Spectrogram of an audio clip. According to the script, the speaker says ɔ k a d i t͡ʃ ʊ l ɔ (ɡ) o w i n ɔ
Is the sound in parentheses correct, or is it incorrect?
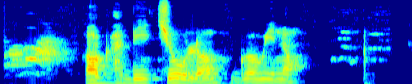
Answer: correct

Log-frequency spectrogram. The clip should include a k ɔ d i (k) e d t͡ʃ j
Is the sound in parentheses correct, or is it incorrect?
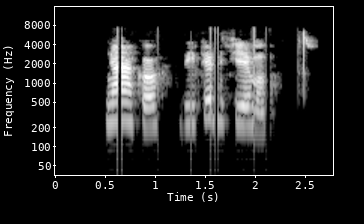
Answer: incorrect: t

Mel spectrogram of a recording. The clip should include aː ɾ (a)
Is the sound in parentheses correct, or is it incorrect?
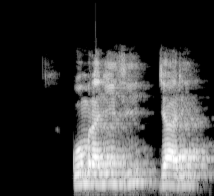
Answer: incorrect: i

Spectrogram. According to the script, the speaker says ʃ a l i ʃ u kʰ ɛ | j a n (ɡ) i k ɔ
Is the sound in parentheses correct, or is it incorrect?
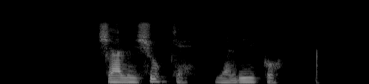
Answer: incorrect: d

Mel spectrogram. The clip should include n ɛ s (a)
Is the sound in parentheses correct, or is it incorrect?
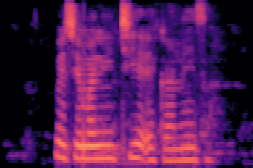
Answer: correct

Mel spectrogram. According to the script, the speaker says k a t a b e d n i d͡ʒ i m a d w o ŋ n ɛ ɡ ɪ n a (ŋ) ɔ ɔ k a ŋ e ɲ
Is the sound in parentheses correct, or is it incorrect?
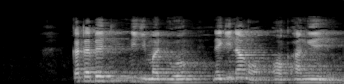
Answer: correct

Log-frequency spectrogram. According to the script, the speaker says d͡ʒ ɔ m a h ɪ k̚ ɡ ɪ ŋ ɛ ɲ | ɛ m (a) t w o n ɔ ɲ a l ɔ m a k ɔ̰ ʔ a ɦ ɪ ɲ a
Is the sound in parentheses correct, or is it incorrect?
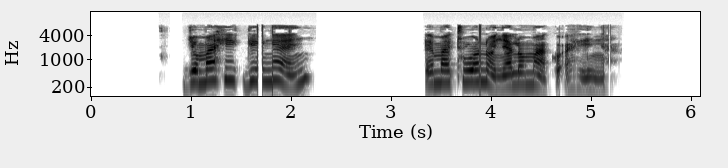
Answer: correct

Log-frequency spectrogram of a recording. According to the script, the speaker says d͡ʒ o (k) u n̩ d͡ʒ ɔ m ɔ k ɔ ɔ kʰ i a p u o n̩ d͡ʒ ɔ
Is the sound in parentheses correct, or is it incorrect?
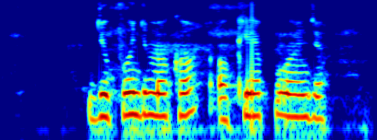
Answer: incorrect: p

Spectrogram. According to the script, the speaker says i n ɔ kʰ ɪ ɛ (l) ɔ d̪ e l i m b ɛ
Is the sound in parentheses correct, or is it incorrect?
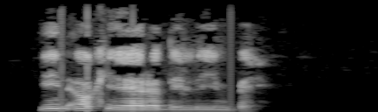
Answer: incorrect: ɾ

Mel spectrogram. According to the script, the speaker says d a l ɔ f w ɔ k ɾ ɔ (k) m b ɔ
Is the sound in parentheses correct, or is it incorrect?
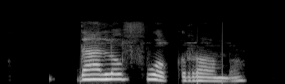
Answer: incorrect: none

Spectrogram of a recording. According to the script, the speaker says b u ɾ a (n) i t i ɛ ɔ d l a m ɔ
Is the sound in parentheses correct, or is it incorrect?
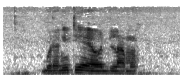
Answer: correct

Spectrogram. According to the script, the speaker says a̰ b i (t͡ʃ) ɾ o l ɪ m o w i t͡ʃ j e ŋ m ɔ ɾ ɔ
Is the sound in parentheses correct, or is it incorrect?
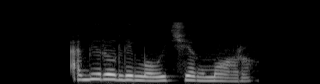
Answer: incorrect: none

